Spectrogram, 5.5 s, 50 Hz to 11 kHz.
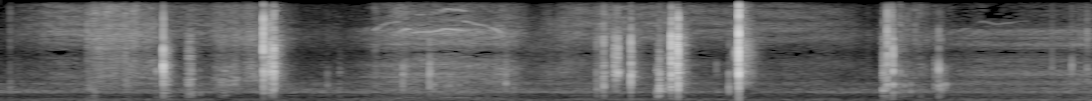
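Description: Sharp metallic clicks and taps in small scattered clusters as a socket-ended screwdriver is handled and fitted onto the bottom float-bowl screw of a small Suzuki 2.5 hp outboard's carburetor during reassembly.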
